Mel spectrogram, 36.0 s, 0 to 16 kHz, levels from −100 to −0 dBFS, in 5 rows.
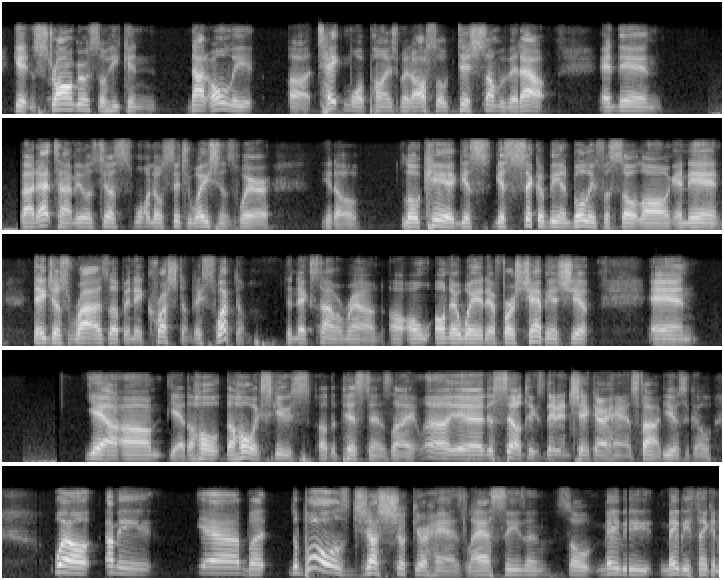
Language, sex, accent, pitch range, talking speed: English, male, American, 130-155 Hz, 185 wpm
